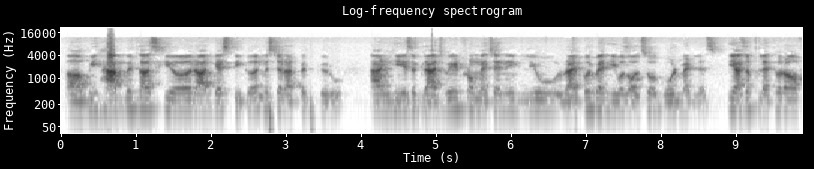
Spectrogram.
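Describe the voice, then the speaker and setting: A man's voice: medium pitch, sharp tone, poor audio. A man moderating a webinar, introducing the guest speaker formally with hesitant fillers.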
